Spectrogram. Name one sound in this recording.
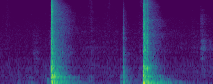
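Storage compartment doors slam shut with loud thuds.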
